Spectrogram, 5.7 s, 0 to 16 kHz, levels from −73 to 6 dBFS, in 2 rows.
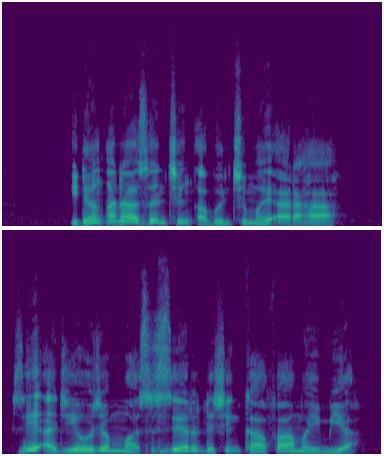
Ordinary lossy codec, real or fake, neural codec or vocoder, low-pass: none; real; none; 14.4 kHz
